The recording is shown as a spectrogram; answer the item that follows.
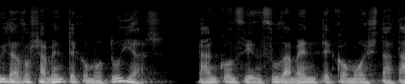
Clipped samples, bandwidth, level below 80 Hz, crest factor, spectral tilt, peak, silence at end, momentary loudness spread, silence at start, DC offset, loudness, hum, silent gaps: under 0.1%; 15.5 kHz; -38 dBFS; 14 dB; -8 dB/octave; -12 dBFS; 0 s; 5 LU; 0 s; under 0.1%; -26 LUFS; none; none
